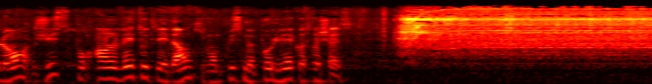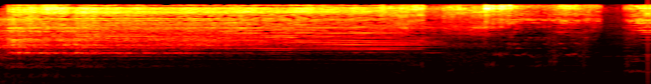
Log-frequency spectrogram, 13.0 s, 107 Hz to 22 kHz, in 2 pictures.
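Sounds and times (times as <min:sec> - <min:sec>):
angle grinder cutting steel: 0:04.0 - 0:13.0.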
